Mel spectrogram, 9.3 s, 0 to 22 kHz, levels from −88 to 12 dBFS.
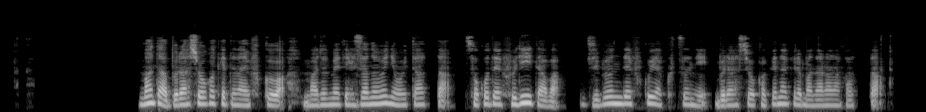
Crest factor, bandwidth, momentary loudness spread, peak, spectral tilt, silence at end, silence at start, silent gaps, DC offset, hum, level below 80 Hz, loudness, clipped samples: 18 dB; 7.2 kHz; 10 LU; -4 dBFS; -7.5 dB/octave; 0.45 s; 1.4 s; 5.74-5.78 s; under 0.1%; none; -68 dBFS; -22 LUFS; under 0.1%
